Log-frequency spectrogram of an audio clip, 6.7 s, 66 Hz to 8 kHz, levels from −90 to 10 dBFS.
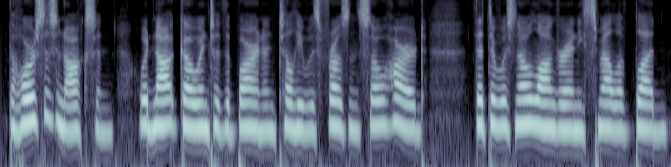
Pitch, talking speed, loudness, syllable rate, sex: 205 Hz, 225 wpm, -16 LUFS, 5.7 syllables/s, female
